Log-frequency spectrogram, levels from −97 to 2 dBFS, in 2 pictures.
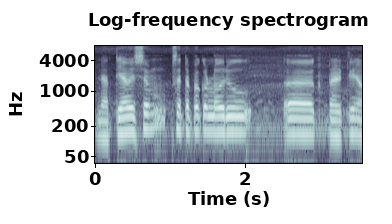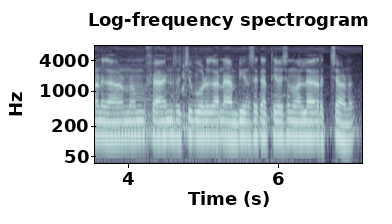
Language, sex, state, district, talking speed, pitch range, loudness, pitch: Malayalam, male, Kerala, Kollam, 150 wpm, 125-155 Hz, -16 LUFS, 130 Hz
